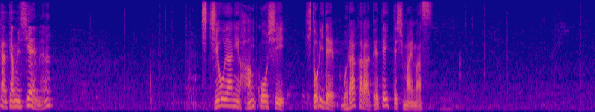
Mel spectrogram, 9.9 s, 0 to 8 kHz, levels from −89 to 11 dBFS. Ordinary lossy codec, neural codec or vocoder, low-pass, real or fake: none; codec, 16 kHz, 8 kbps, FreqCodec, larger model; none; fake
